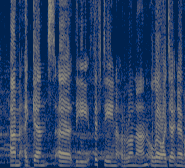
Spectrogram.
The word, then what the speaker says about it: Ronin: pinky do you know how that team is pronounced um 15 Ronin so oh my God I almost did it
